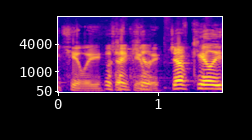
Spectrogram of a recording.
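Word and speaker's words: Keighley: I keep forgetting because I want to say Neely but it's not it's Kylie it's Kylie uh I don't know I don't know if that's how you pronounce it Kylie Keely I think it might be Keely okay Jeff Keeley said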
